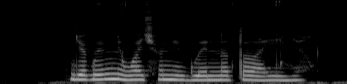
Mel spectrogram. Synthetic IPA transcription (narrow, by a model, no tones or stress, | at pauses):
d͡ʒɔɡweŋnɪwat͡ʃɔnɪɡwenːɔt̪ɔaɪɲa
